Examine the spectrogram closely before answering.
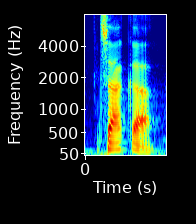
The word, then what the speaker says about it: চাকা: চাকা, ছাকা না, চাকা। এইভাবে প্রত্যেকটি বিষয় কিন্তু এখানে বলা আছে যে কোন শব্দগুলো কীভাবে উচ্চারণ করতে হবে।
